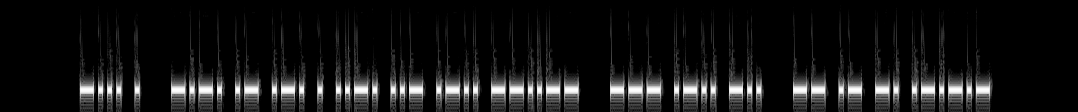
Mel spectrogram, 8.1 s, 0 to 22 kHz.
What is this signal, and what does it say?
Morse code, heard as a keyed tone, about 34 wpm, 700 Hz. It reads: BE CAREFUL, OLD MAN.
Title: Sentences from Top 1600 Words 35wpm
